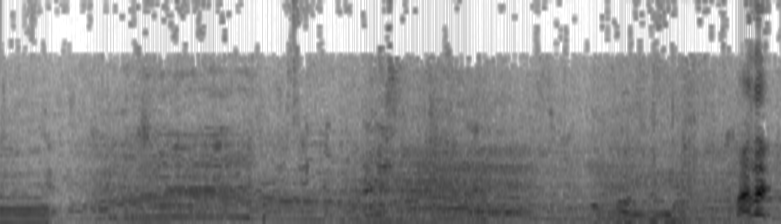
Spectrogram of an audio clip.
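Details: Cattle coming down from a truck, one stepped on by a companion, give long low moos that rise and fall and overlap steadily. A higher, sharp bellow breaks in near the end.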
